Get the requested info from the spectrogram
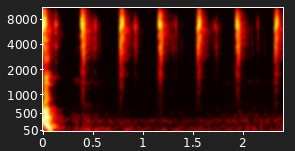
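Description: Balls of an illuminating Newton's cradle, each with built-in LEDs, clicking against each other as the end balls swing: five sharp clicks, evenly spaced about 0.4 s apart.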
